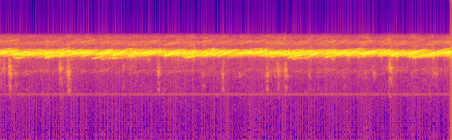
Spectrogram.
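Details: Frogs calling in the Eastern Townships (cantons de l'Est): a dense, steady high trilling chorus with scattered short croaks and clicks popping out underneath, unbroken throughout.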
